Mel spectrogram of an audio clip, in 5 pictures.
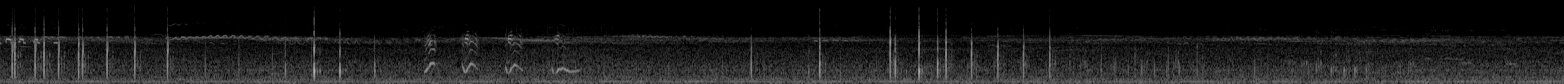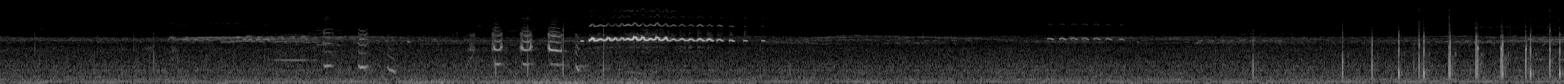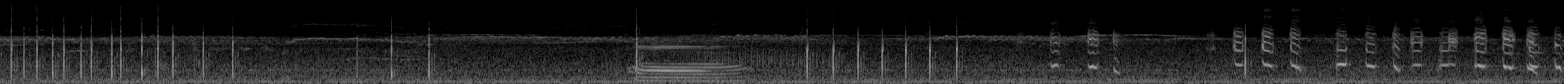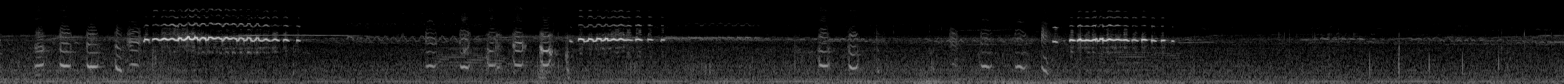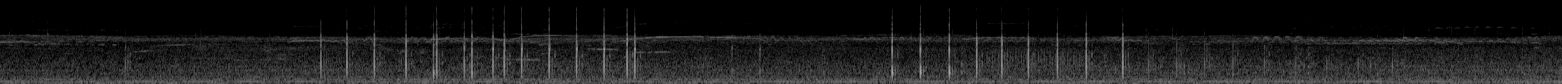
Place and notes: Laysan albatross dancing ... Sand Island ... Midway Atoll ... calls and bill clapperings ... open Sony ECM959 one point stereo mic to Sony Minidisk ... warm ... sunny blustery morning ...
